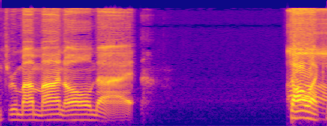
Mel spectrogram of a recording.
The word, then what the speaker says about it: Dalek: Dalek, not dialect.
